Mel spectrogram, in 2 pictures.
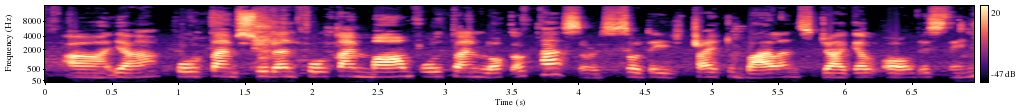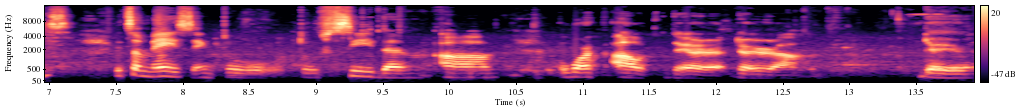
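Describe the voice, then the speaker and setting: There is noticeable background noise as a woman talks very slowly at a medium pitch. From Philippines. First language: Filipino. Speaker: missionary and theology teacher. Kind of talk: interview. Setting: conference. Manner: halting.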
